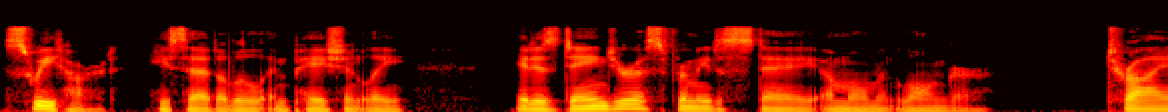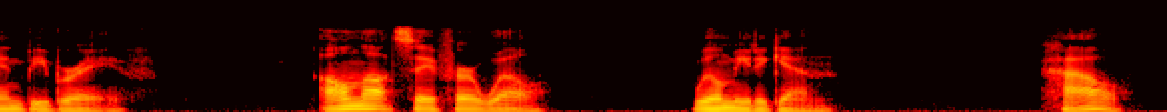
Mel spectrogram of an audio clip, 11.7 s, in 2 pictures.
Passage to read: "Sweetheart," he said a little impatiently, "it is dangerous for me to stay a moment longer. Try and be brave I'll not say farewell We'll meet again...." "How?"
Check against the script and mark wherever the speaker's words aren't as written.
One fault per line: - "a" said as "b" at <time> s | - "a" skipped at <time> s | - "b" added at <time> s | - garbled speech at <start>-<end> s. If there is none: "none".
none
